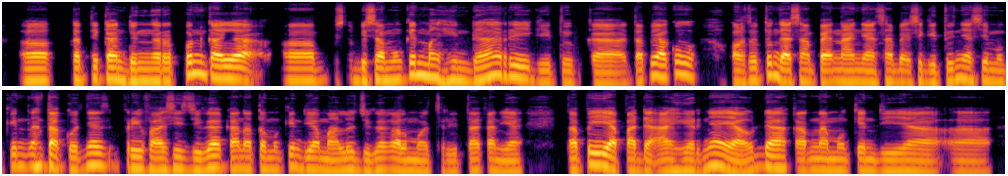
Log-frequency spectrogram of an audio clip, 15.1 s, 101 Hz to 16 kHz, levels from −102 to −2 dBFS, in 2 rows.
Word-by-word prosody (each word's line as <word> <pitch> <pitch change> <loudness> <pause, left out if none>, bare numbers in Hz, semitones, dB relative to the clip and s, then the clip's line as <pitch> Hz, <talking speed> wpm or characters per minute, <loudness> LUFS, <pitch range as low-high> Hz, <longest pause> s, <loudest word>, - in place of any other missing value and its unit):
eee, 145 0 +3 0.2
ketika 160 +1 +3
denger 140 0 +1
pun 215 +1 +3
kayak, 165 -2 +7 0.2
eee, 145 0 +1 0.2
sebisa 145 -1 -1
mungkin 195 +7 +1
menghindari 165 +3 +1
gitu, 130 -1 -8
Kak, 115 -1 -1
tapi 195 +9 +1
aku 190 0 0 0.3
waktu 145 +3 -1
itu - - -2
nggak 135 - +5
sampai 130 -2 +2
nanya 130 -1 -1
sampai 130 -1 -2
segitunya 140 +5 -4
sih 145 - -3
mungkinlah 165 +6 -4
takutnya 155 +5 +3 0.2
privasi 145 -1 0
juga 130 +4 +2
kan 140 - +2
atau 140 0 -3
mungkin 135 +5 -6
dia 135 -1 0
malu 120 +2 -2
juga 125 +2 -4
kalau 125 -2 +1
mau 115 -1 -5
cerita 115 +2 -7
kan 130 -2 -3
ya. 115 0 -4 0.3
Tapi 170 +7 +3
ya - - +4
pada 125 -2 0
akhirnya 125 +8 -1
ya 105 - +3
udah 155 +1 +3
karena 125 +1 -1
mungkin 125 0 -5
dia, 120 -2 -4
eee, 110 -1 -8
135 Hz, 185 wpm, -19 LUFS, 125-155 Hz, 0.3 s, kayak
